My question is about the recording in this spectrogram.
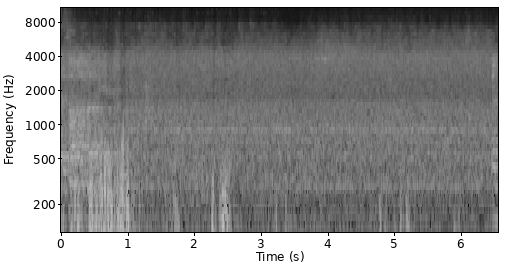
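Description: Chalk tapping and scraping on a blackboard as a line is written, a few short soft knocks over a steady room hum. A man's voice is heard briefly in the first second.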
